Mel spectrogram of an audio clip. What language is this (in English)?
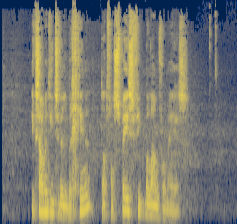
Dutch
